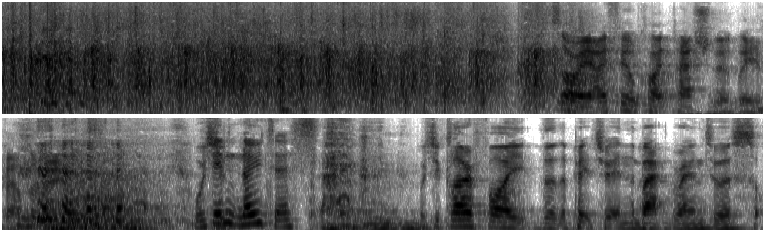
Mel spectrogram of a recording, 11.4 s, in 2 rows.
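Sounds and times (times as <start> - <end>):
laughter: 0.0 - 2.9, 5.7 - 7.3, 8.0 - 9.0
audience applause: 0.0 - 4.5
speech: 4.2 - 11.4.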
